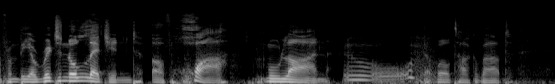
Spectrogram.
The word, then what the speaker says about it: Hua Mulan: I think her name in Chinese, like from the original tale, is pronounced Hua Mulan. Fa Mulan.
